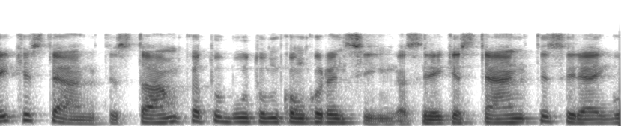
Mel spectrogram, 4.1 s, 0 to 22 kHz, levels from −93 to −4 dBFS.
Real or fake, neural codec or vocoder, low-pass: real; none; 7.2 kHz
